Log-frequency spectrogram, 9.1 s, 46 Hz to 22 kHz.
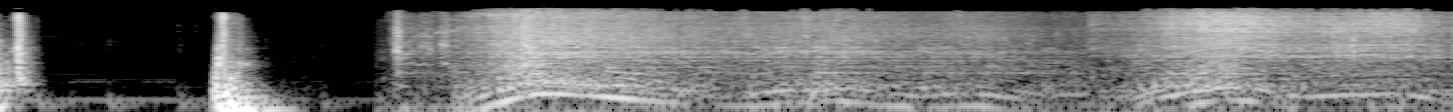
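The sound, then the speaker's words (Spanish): Two sharp thuds like doors shutting, then a van's engine starts up and accelerates, its loud roar climbing in pitch in repeated surges as it drives off toward the ACOGEM immigrant aid association in the Arganzuela district, about 25 kilometres away. “La furgoneta está lista para nuestro próximo destino.”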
